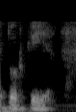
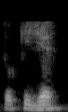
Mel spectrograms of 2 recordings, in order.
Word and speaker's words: Turquía: etcétera es el de Turquía que por cierto no sé por qué quien pronunciar como lo pronuncian á turquilla es Turquía Pero bueno Sí sí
